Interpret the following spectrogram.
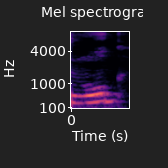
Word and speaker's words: Moog: And here the first industry is I'll pronounce it as Moog, that is MOOG.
